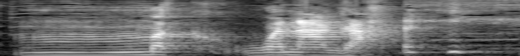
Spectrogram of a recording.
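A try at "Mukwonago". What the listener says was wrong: It's an O, not an A. It's Makanago. Makanago. Makanago. So the KW, I guess, is like a G.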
